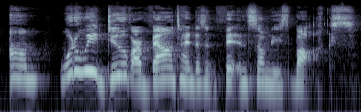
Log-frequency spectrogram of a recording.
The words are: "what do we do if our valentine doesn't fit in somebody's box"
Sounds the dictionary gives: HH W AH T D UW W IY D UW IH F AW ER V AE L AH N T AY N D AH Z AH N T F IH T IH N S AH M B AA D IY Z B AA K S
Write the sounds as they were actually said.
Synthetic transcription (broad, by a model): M W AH T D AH W IY D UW IH F AW ER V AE L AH N T AY N D AH Z AH N T F IH T IH N S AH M AH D IY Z B AA K S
